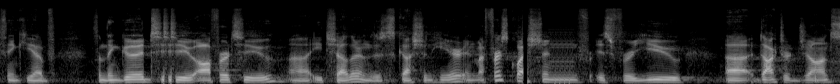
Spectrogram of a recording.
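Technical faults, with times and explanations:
1.63–1.78 s: repeated frames. A 72 ms block plays twice more, giving a stutter. This adds 144 ms instead of removing sound, as a dropout would.
5.55–5.74 s: repeated frames. A 48 ms block plays four extra times, giving a faster stutter that adds 192 ms. Both block lengths fit 24 ms codec frames.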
